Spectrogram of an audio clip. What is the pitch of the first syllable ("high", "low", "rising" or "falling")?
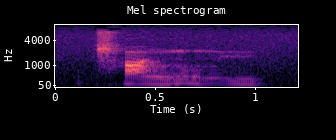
low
